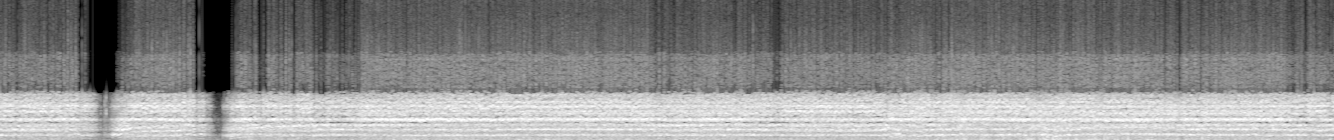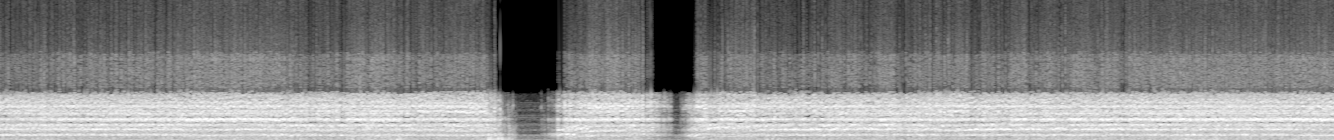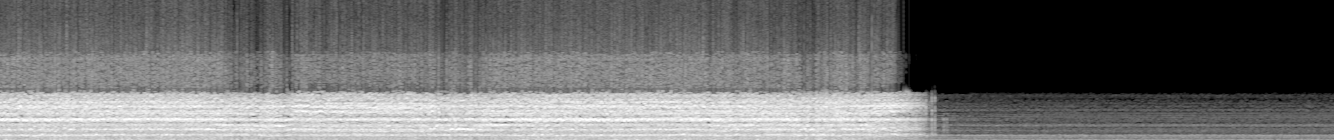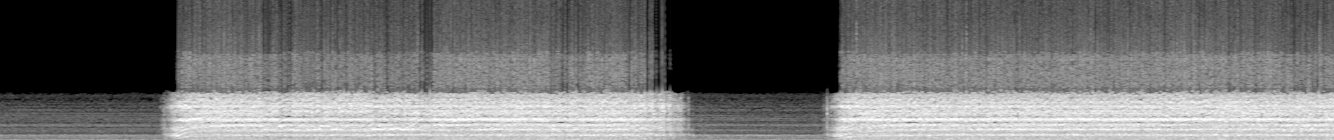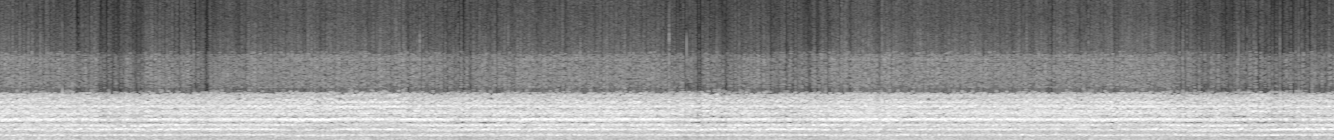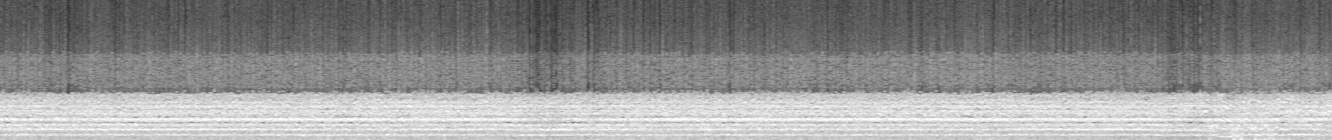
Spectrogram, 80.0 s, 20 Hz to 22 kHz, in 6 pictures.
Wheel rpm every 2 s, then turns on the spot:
140, 170, 220, 230, 220, 260, 230, 230, 220, 100, 170, 230, 230, 220, 220, 210, 220, 170, 0, 0, 10, 200, 230, 60, 150, 230, 230, 230, 220, 230, 220, 230, 220, 230, 230, 230, 230, 230, 230, 220.
none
